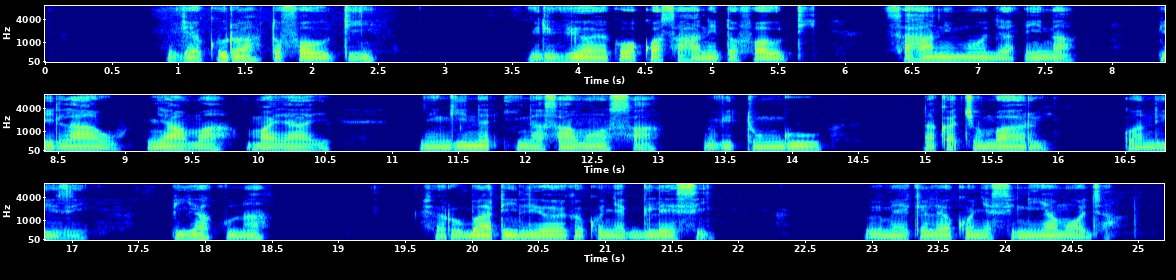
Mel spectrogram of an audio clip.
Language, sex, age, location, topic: Swahili, male, 18-24, Mombasa, agriculture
